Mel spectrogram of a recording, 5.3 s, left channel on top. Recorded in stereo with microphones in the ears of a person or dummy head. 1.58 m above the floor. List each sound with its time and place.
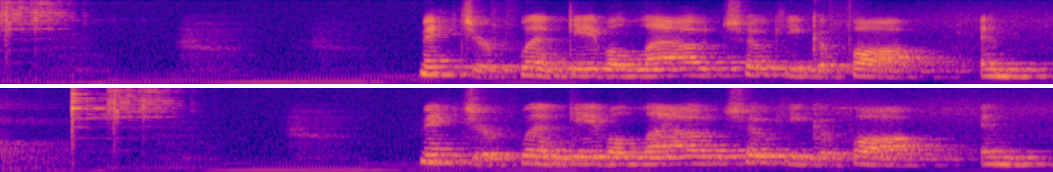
2.1 s a woman speaking: 45° left (ahead or behind), 0.7 m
